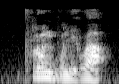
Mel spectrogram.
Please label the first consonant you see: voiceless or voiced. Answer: voiceless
